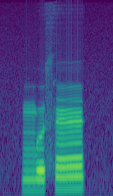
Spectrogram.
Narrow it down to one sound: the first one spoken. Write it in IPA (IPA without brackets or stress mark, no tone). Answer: m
